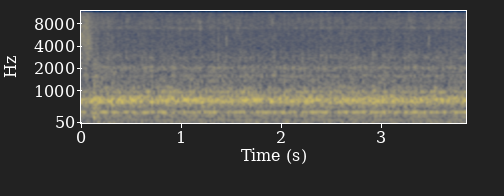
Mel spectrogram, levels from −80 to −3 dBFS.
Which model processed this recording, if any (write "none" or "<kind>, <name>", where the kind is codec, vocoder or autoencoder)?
none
